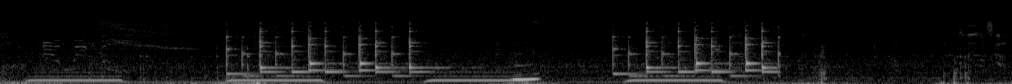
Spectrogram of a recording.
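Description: A mobile phone ringtone plays a repeating electronic melody over a steady low tone, cycling about four times in roughly two-second phrases, fairly loud, then stops.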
